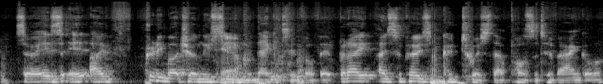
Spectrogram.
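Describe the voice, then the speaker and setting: A man's fairly quick speech at medium pitch, with ordinary pitch variation and very even loudness, over noticeable background noise. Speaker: medical student. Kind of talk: casual chat.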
